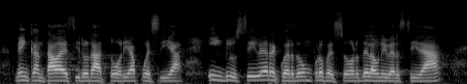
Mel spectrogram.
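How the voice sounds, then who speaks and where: A woman's very fast, monotone delivery with flat intonation against a quiet background. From Panama, Colón. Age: 40s. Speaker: pastor. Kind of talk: interview. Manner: oratorical.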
